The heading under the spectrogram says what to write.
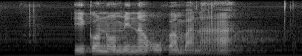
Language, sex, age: Venda, male, 28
